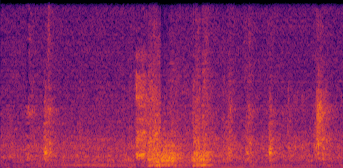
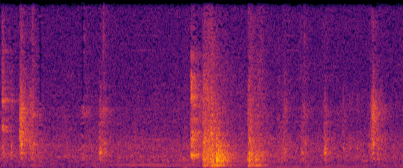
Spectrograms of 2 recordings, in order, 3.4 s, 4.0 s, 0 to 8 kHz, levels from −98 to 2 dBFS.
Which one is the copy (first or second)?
first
